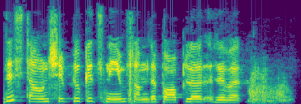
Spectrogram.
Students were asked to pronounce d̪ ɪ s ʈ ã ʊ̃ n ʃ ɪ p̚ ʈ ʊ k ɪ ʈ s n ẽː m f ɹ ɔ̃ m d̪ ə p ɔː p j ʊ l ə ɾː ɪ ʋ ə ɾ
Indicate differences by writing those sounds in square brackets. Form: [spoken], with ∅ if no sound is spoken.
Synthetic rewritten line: d̪ ɪ s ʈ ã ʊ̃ n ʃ ɪ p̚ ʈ ʊ k ɪ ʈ s n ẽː m f [ɾ] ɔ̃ m d̪ ə p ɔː p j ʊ l ə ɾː ɪ ʋ ə ɾ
